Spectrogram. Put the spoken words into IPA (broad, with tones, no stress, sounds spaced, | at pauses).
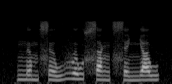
n ə˨˩ m s ə˨˩˦ w v ə˧ w s a˨˩ ŋ s ɛ˨˩ ɲ a˧ w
